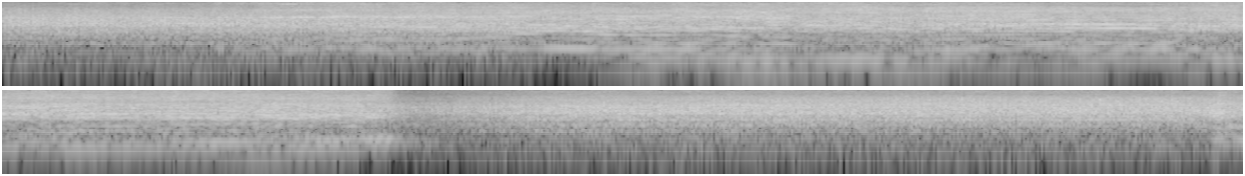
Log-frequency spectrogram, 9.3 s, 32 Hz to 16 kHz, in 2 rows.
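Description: Angle grinder grinding the steel body of a VAZ-2105. Its whine wavers in pitch, and it drops briefly about six seconds in before carrying on.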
